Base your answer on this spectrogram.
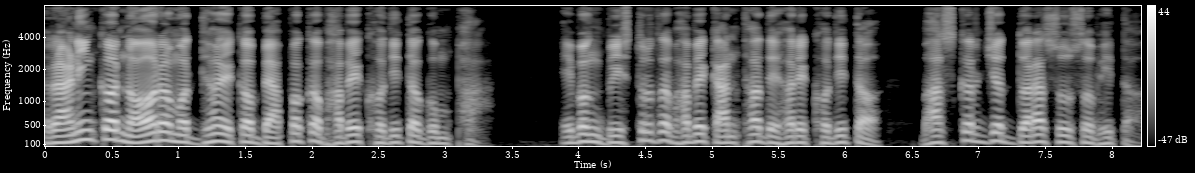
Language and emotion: Odia, neutral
